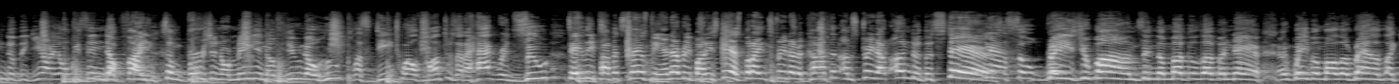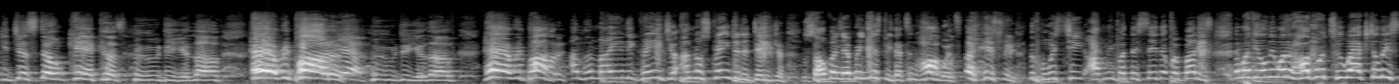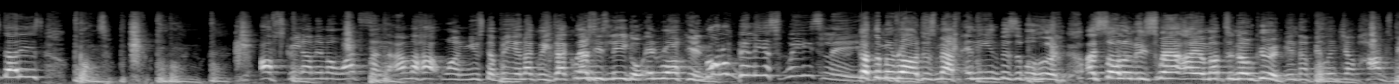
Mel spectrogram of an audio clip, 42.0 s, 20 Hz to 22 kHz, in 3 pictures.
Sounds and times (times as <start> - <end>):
Rapping: 0.0 - 41.9.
